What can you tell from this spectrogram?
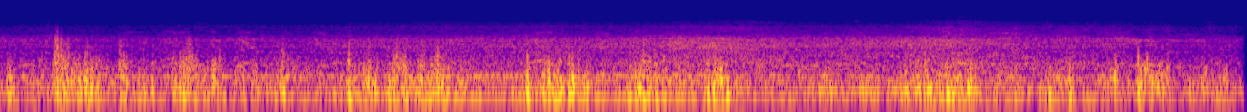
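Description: Vehicle travelling along a road, heard from inside: a steady engine and road rumble with wind buffeting the microphone and many small rattles and knocks.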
